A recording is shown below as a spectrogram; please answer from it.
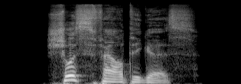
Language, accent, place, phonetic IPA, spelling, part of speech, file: German, Germany, Berlin, [ˈʃʊsˌfɛʁtɪɡəs], schussfertiges, adjective, De-schussfertiges.ogg
- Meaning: strong/mixed nominative/accusative neuter singular of schussfertig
